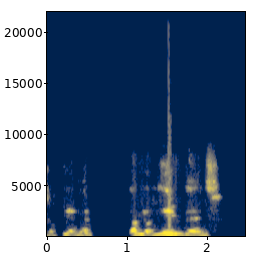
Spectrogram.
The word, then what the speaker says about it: naive Bayes: KNN, you have your naive Bayes, some people call it naive bias, as it is naive base. That's how Mr. Blessing pronounced it.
